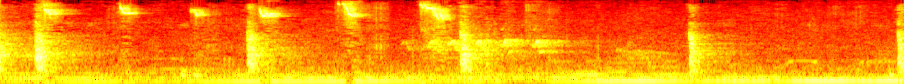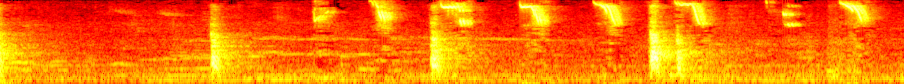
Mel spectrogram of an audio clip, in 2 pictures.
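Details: Squirrel, called a pest, calling for its mother: runs of high thin chirps slurring downward, broken by sharp clicks, with a low droning hum in the first half that stops abruptly before a final burst of chirps.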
